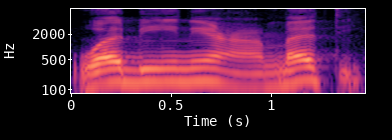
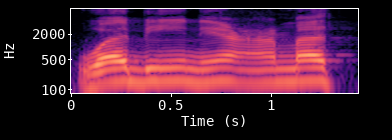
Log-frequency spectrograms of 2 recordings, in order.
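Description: First: وبنعمة drawn out, ending in a faint -ti; stop with rawm. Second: وبنعمة drawn out, ending on a vowelless t; stop with sukun. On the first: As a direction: let a weak i follow the t in وبنعمة. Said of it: "وقفنا بالروم نقول". (الوقف على وبنعمة بالروم، بكسرة خفيفة) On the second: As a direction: cut وبنعمة off at a bare t. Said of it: "وقفنا بالسكون نقول". (الوقف على وبنعمة بتاء ساكنة) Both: Shown as a demonstration.

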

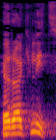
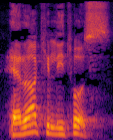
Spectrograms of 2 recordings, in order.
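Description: First: هراکلیت said without the -وس ending; هراکلیت, drop the final -os; Latin form of the name. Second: هراکلیتوس said in full with the Greek ending -وس; هراکلیتوس, keep the final -os; Greek form of the name. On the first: (تلفظ لاتین هراکلیت بدون پسوند وس) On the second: (تلفظ یونانی هراکلیتوس با پسوند وس) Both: Shown as a demonstration. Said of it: "به لاتین میگین چی".

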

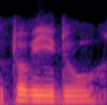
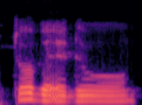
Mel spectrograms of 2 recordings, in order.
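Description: First: تبيدو with an i slipped in after the ب; wrong vowel added. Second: تبدو with the ب closed and silent, no vowel after it; sukun on ba. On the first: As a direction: show the mistake: تبيدو with a kasra on the ب. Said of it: "لا نقول تبيدو". (تبيدو بكسر الباء خطأ) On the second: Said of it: "تبدو بالسكون وليس بالكسر". (تبدو بتسكين الباء) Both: Shown as a demonstration.

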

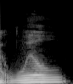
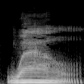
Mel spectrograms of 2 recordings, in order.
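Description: First: "well" closed up into "will"; wrong vowel. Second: "well" slow with an open 哎 vowel. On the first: Teacher showing a student the mistake, closed vowel. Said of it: "不要发will". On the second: Teacher correcting a student's vowel, open eh. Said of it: "嘴巴张开". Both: Shown as a demonstration.

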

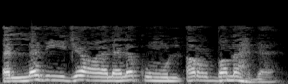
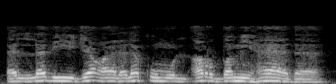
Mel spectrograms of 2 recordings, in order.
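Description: First: "مهدا" as mahdan, short with open m; usual reading. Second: "مهادا" with kasra on m and a long a after h; mihadan. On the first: Teacher recites the usual word before the variant. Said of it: "قرأ قالون كلمة مهدا". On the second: Teacher shows students Qalun's mihadan. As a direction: recite "مهادا" as mihaadan, stretching the a. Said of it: "بكسر الميم وفتح الهاء بعدها ألف". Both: Shown as a demonstration.

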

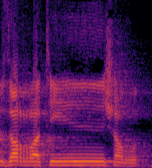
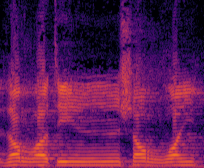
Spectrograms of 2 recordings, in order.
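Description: First: ذرة شر with the ending cut short, nasal hiding missing; wrong ikhfa. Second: ذرة شرا with the tanween hidden in a nasal hum before the shin; correct ikhfa. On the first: Teacher showing students the wrong reading, trailing off. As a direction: clip ذرة شر, no nasal hum. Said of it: "لا نقول". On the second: Teacher giving students the right reading. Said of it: "لا". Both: Shown as a demonstration.

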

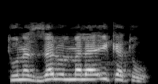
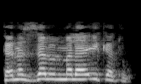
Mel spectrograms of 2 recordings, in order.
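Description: First: تنزل said tunazzalu, with a u after the ta; second reading. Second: تنزل said tanazzalu, with an open a after the ta; first reading. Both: Shown as a demonstration.

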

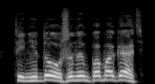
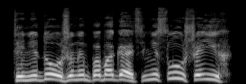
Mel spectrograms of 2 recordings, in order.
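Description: First: Loud, higher shout stressing должен; desperate shout. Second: Near-shriek. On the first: Anne-Cécile shouts at Bastien not to help them. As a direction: yell the order at him. Repeated plea, first take. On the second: Anne-Cécile shrieks at Bastien not to listen. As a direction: escalate into a frantic shriek. Repeated plea, rising. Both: A narrator's reading.

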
